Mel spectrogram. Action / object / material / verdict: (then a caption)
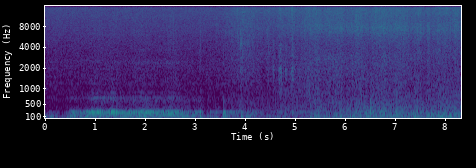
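scrape / synthetic fur microphone windscreen / synthetic fur / none. A fluffy grey faux-fur windscreen, soft and hollow over the head of a Blue Yeti USB microphone, is slowly and gently scratched all over with long painted fingernails and fingertips. This produces a deep, muffled rumbling rustle concentrated in the low end, with a dense band near 200 Hz for the first three seconds. Two sharper thumps follow, then the scratching continues as a quieter, broader, grainy brushing.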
